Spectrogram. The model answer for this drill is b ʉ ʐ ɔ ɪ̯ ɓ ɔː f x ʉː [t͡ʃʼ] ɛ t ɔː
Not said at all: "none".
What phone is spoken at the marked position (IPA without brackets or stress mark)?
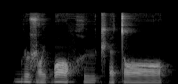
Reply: t͡ʃʼ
